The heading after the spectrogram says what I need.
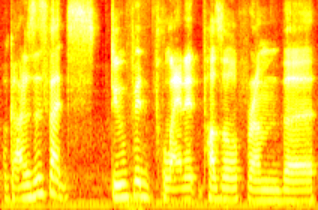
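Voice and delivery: normal talking voice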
